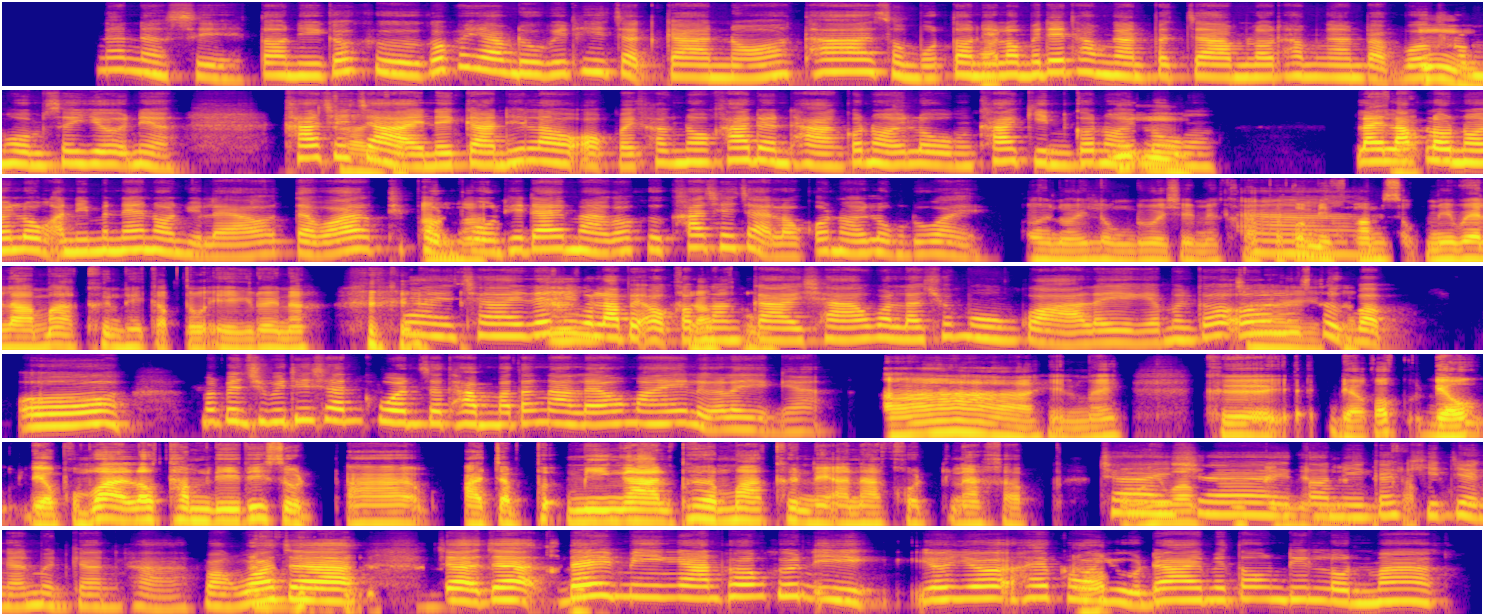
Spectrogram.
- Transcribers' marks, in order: in English: "Work from home"; chuckle; other background noise; tapping; chuckle
- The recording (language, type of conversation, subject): Thai, unstructured, เงินสำคัญกับชีวิตของเรามากแค่ไหน?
